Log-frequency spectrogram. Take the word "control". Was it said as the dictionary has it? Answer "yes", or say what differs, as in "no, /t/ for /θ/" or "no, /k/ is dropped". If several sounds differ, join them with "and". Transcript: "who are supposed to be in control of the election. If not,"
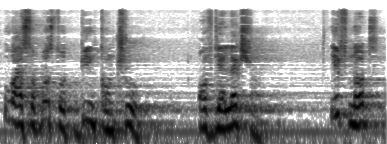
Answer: yes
